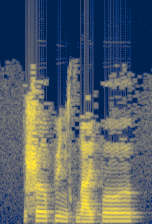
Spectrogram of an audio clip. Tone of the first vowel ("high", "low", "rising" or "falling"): high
